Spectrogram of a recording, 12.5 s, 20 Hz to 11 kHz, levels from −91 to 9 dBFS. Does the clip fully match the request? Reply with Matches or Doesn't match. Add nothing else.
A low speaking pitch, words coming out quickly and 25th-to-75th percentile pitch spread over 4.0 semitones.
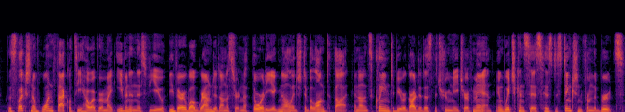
Matches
